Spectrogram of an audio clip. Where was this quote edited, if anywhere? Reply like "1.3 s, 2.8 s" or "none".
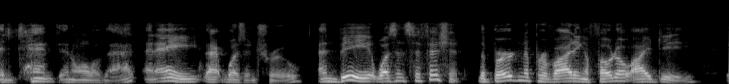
1.4 s, 3.0 s, 4.6 s, 5.9 s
